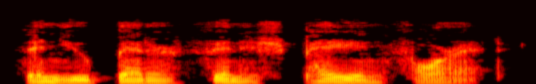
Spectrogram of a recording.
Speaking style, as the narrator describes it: a voice deep in his mind whispered

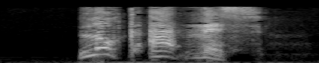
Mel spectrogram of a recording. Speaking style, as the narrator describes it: Harry snarled

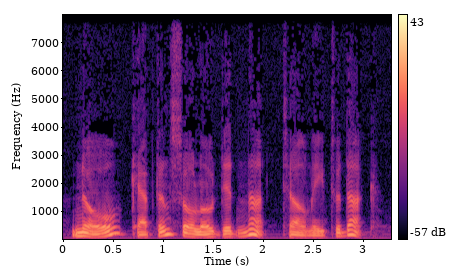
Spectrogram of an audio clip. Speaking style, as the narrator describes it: told stiffly

